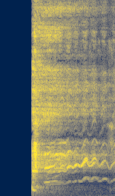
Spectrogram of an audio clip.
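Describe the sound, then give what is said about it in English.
A voice imitates a man's strained half-cry, choking and crying at the same time: a sharp gasping onset after silence, then a wavering, quavering whine held for over a second, fairly loud. “And he's like choking and crying at the same time.”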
